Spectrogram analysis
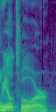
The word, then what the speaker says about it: realtor: the right realtor because the right realtor two syllables real tour the right realtor is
